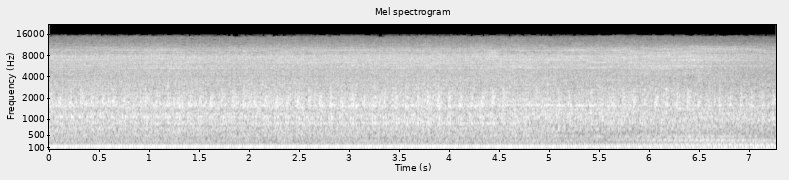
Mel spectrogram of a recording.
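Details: Fully built engine, a few months after the build: quick, even light top-end ticking at steady idle, about three taps a second, seemingly from the valvetrain; lifter tick suspected, not confirmed.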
